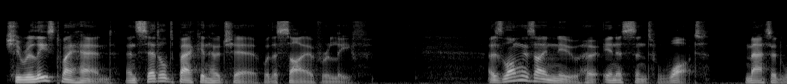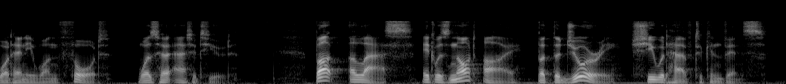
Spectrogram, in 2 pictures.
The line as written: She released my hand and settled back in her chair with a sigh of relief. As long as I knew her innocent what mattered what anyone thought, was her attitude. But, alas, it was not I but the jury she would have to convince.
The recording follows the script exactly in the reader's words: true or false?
true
